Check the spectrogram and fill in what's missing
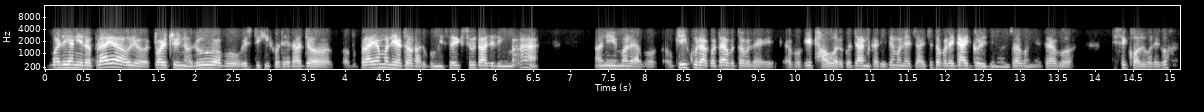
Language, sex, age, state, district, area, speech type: Nepali, male, 18-30, West Bengal, Darjeeling, rural, conversation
